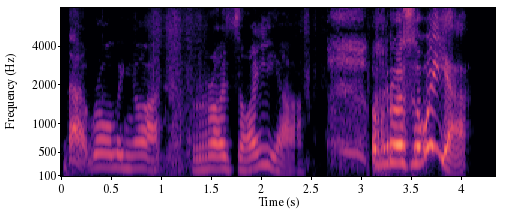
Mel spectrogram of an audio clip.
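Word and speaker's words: rosolje: and you're gonna like the word when I pronounce it, rozolia. I knew you'd like that. I knew you'd like that. You like that rolling on. Rozolia. Rosoya.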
